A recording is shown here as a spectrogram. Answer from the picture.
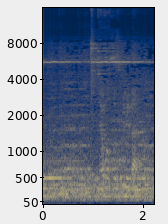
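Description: Laptop-orchestra electronic improvisation: a thin, steady high tone held over a dense, layered drone, with a sharp click about a second in.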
